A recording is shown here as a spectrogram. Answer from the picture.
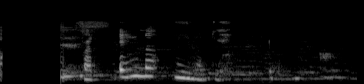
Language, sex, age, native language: Icelandic, female, 9, Icelandic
